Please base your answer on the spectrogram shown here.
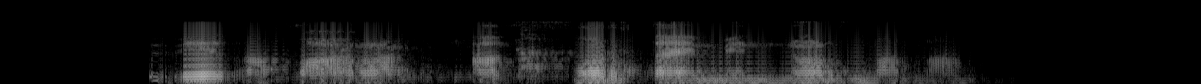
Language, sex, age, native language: Icelandic, male, 13, Icelandic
